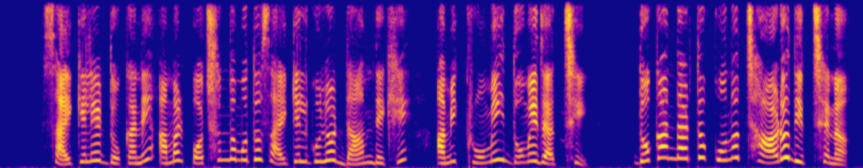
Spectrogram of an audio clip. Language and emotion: Bengali, sad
